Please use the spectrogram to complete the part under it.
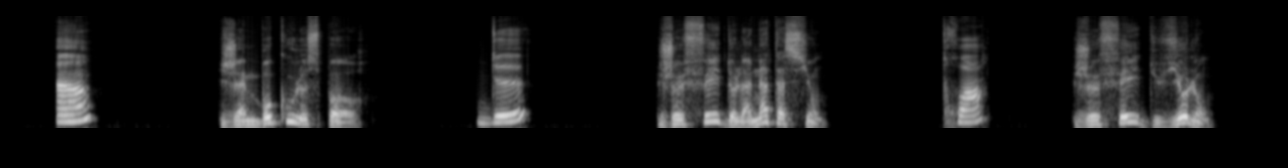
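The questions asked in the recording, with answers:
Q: Quel sport faites-vous?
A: 2: Je fais de la natation.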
